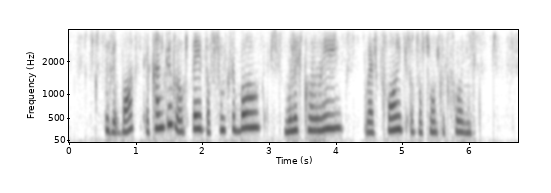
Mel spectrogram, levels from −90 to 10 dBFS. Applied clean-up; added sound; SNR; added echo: neural separator model SepFormer WHAM!.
